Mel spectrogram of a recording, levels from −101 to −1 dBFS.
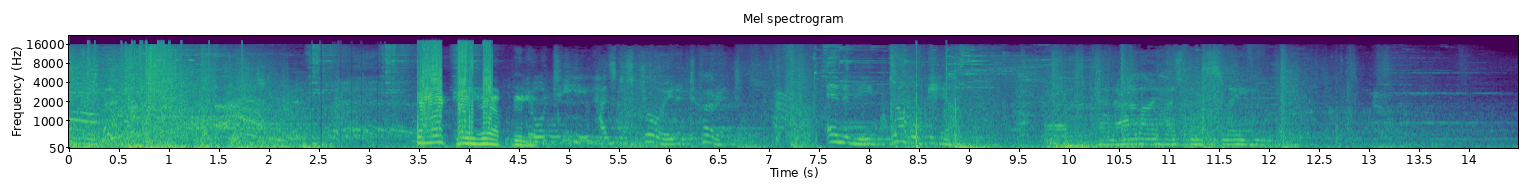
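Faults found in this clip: Integer overflow, 0.19–1.73 s, 3.49–4.23 s and 8.47–8.77 s: gain stage or mix sum exceeds integer range, about 4, 6 and 3 dB over, and wraps sign instead of limiting. Loud peaks flip full-scale, producing violent cracks far harsher than clipping.

Processor overload crackle, 2.42–3.16 s: audio processing thread missing repeated buffer deadlines, roughly fifteen misses of about 10 ms buffers, each replaced by silence. Hard-edged dropouts stack into gritty tearing crackle over the sound, ending once load clears.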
